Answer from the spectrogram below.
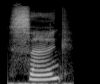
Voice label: number five french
